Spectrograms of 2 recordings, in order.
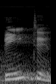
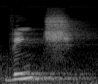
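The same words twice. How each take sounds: First: It is said in a European Portuguese accent. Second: It is said in a Rio de Janeiro accent. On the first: "vinte do, do português, de Portugal" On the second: "vinte do carioca"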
